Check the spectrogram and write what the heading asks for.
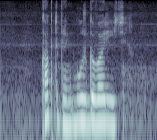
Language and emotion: Russian, neutral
